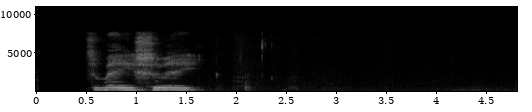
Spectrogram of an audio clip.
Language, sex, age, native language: Icelandic, female, 8, Icelandic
